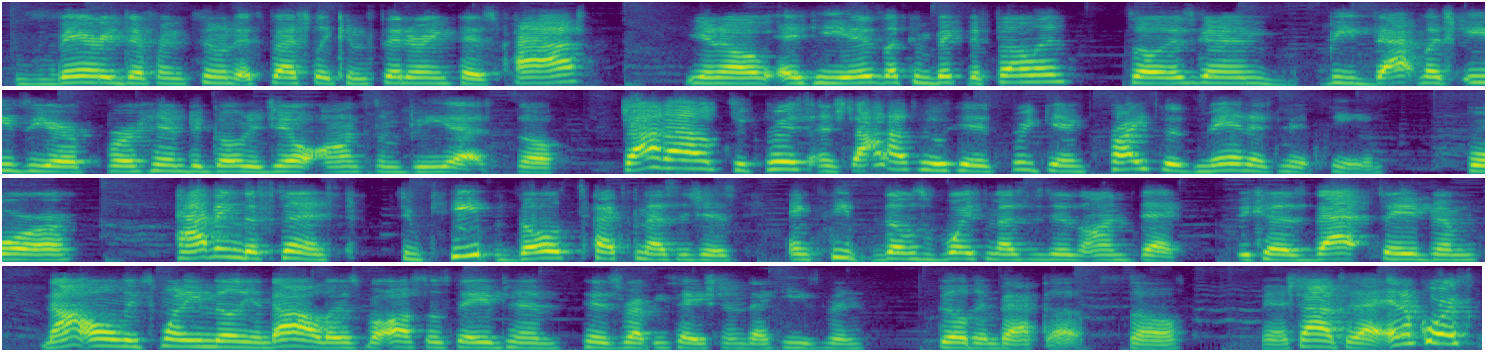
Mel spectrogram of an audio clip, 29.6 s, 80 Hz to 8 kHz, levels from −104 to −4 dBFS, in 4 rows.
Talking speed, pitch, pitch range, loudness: 180 wpm, 195 Hz, 175-225 Hz, -19 LUFS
